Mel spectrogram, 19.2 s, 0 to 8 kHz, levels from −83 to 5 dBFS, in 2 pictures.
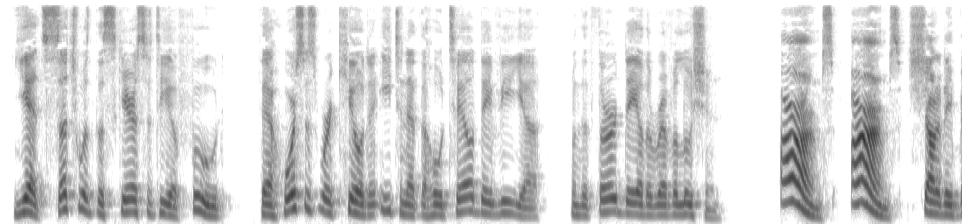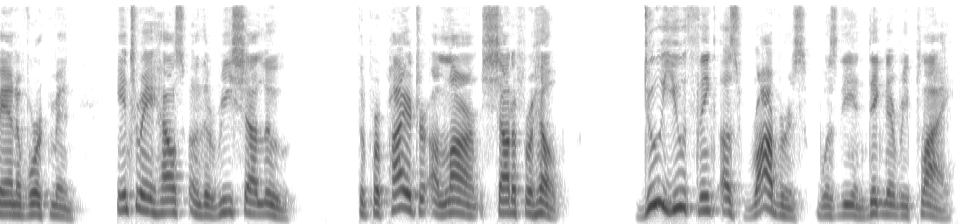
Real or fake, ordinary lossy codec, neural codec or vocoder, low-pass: real; MP3, 48 kbps; none; 7.2 kHz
